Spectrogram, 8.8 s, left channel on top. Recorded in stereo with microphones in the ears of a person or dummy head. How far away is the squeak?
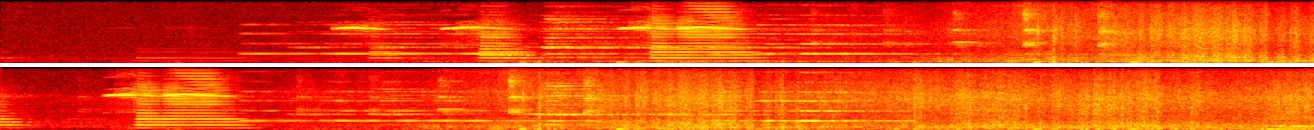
About 6 m.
